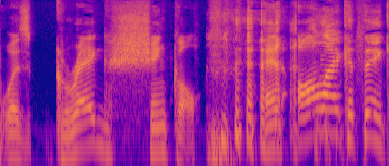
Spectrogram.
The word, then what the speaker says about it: Schinkel: It's spelled S-C-H-I-N-K-L-E. No, I'm Cregg Schinkel. I hate how Cregg Schinkel's voice drops out just at the end of his name. What? You can't hear that L properly.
